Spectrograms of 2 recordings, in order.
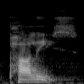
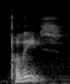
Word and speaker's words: police: to say pig police the stress is on the second syllable God don't remind me of it's not on the first syllable we do not say police it's police spoke the police okay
